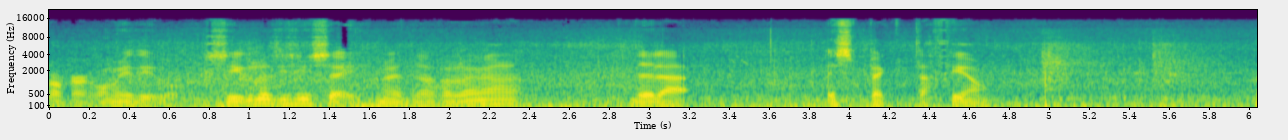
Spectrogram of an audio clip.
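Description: A car drives slowly past nearby.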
